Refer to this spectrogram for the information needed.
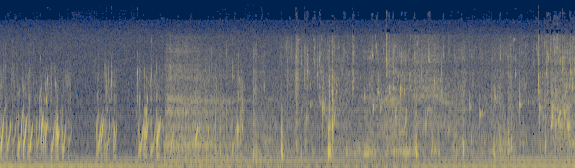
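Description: Water pours and splashes steadily onto flowers, a continuous trickling stream with scattered droplet spatters over a low background hum, with no voices.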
